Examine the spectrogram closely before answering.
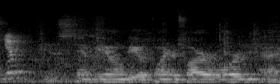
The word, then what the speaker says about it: Campione: Be it resolved that Michael Campione, is that the way it's pronounced? Yep. Yes. Campione be appointed fire warden at an annual salary of $1,026 for a term to expire 12/31/25.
